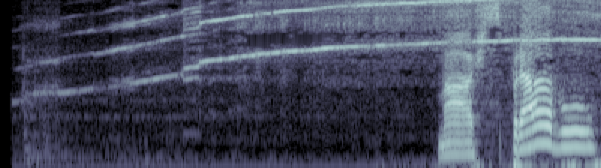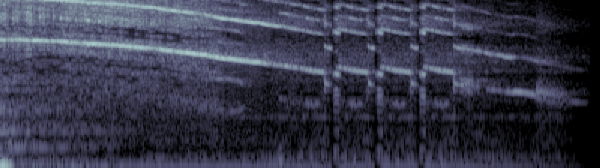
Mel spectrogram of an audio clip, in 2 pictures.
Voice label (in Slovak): sms hlásky cz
